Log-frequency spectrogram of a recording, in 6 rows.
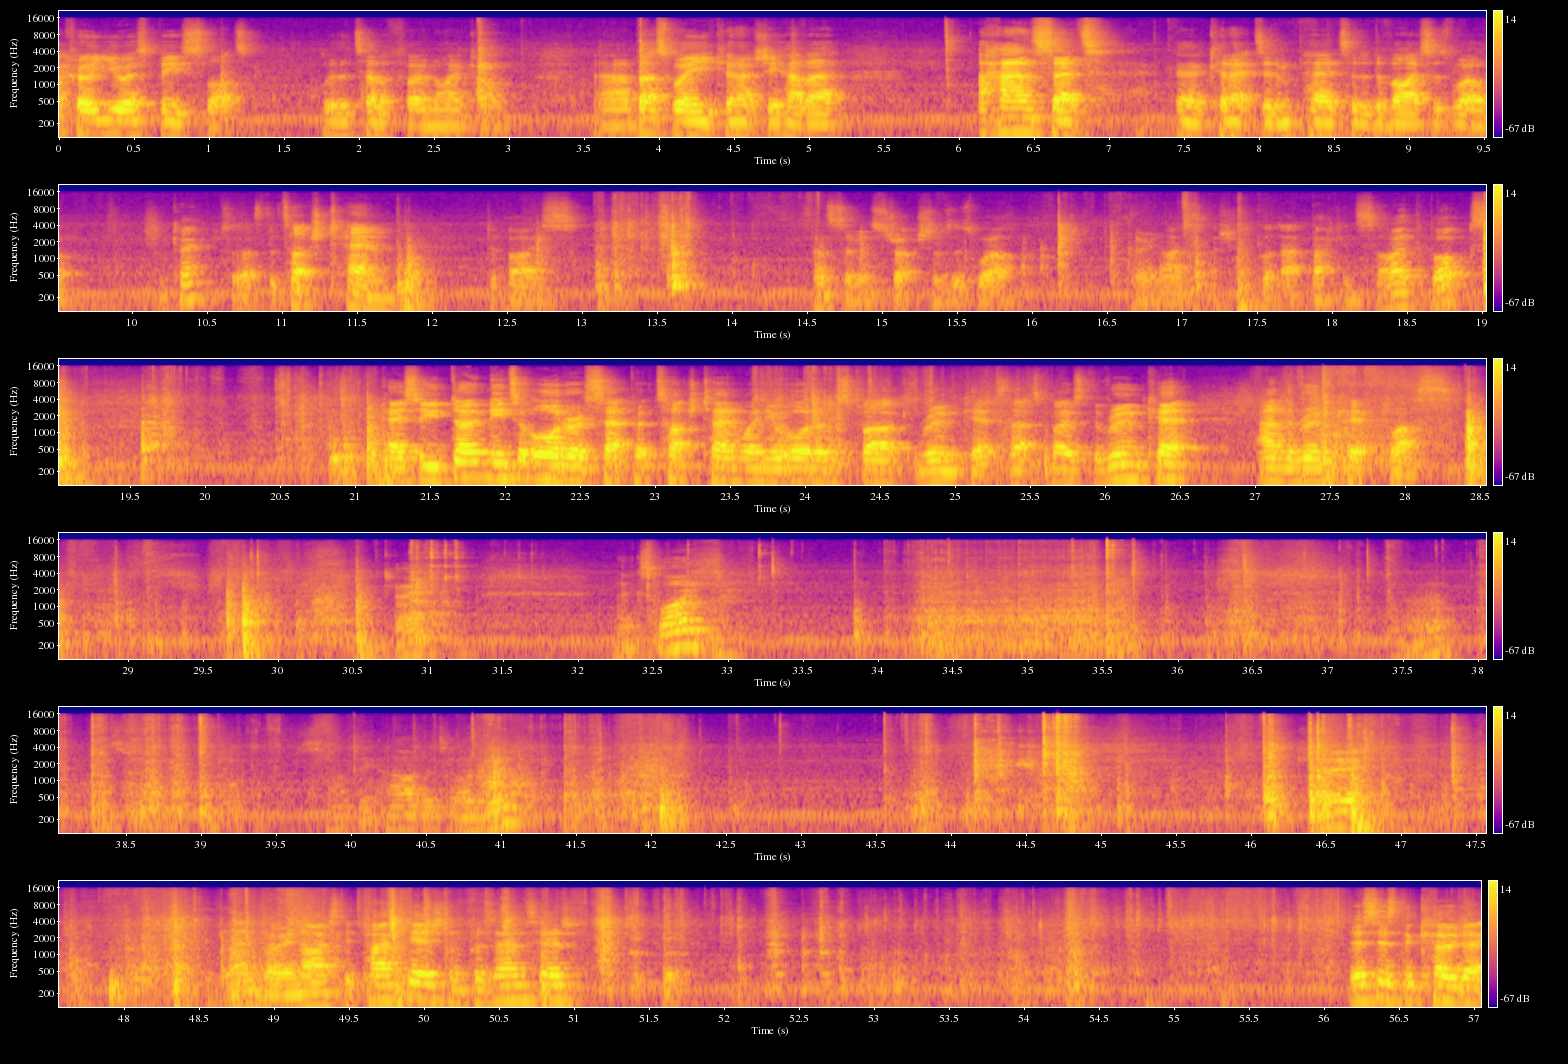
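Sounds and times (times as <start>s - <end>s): packaging rustling: 47.5s - 56.2s.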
